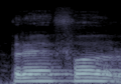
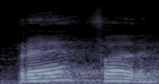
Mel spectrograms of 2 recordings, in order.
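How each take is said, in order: First: Said in the usual way. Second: "prefer" split as PRE, pause, FER; syllable break. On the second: Shown as a demonstration. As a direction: halt briefly in the middle of "prefer". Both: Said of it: "एक विराम आ रहा है बीच में".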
